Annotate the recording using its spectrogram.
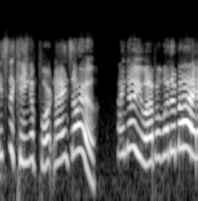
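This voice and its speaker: Using a put-on character voice, the speaker talks at a fairly quick pace in a high pitch. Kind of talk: playful, childish retort. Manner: spazzy, rapid, taunting.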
